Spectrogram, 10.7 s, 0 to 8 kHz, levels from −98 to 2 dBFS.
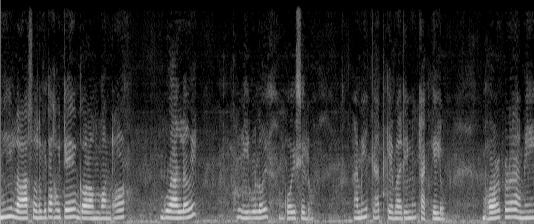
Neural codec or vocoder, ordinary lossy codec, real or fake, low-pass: codec, 16 kHz, 2 kbps, FreqCodec, larger model; none; fake; none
